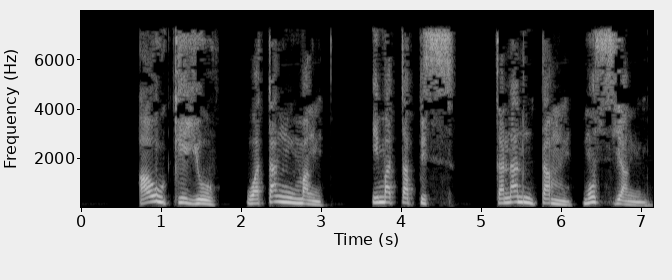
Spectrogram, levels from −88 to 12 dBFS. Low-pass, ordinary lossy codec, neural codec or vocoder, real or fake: 7.2 kHz; MP3, 32 kbps; codec, 16 kHz, 4 kbps, FunCodec, trained on LibriTTS, 50 frames a second; fake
